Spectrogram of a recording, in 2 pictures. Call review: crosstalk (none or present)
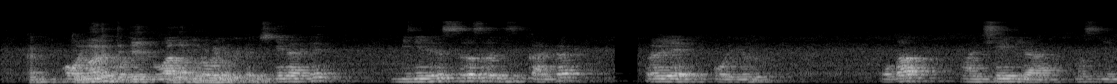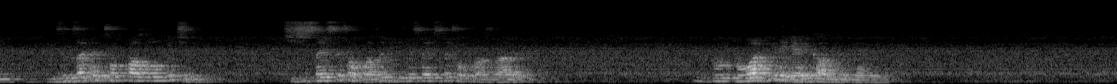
present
